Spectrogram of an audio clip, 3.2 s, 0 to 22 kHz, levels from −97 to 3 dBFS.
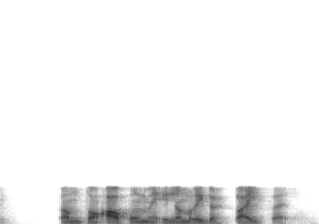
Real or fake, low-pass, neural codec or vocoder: fake; 3.6 kHz; codec, 16 kHz, about 1 kbps, DyCAST, with the encoder's durations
